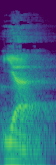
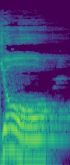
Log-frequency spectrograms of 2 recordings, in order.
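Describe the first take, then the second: First: The word is said reduced with a weak vowel. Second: The word is said fully with a clear vowel. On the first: "and this one we pronounce ya" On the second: "we pronounce the strong form for this word"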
